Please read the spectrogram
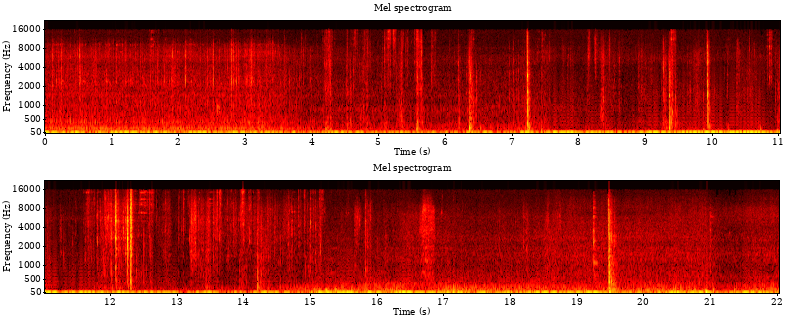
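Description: Keys jangling with many scattered sharp clicks and knocks of handling around a car, over a low vehicle rumble that is there at the start and again in the second half.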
